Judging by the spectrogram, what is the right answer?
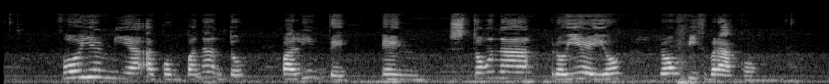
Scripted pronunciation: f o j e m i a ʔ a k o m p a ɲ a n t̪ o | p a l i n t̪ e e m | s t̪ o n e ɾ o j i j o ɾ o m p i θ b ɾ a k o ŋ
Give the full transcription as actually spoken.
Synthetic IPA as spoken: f o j e m i a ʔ a k o m p a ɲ a n t̪ o | p a l i n t̪ e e ŋ | s t̪ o n a ɾ o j e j o ɾ o m p i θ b ɾ a k o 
